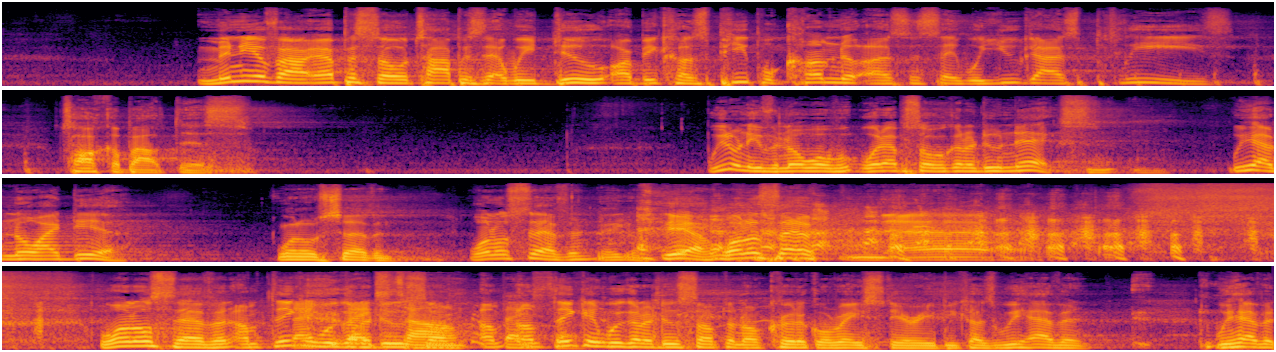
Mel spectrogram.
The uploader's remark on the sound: a special show filmed live at the 2021 National Founders Conference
